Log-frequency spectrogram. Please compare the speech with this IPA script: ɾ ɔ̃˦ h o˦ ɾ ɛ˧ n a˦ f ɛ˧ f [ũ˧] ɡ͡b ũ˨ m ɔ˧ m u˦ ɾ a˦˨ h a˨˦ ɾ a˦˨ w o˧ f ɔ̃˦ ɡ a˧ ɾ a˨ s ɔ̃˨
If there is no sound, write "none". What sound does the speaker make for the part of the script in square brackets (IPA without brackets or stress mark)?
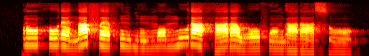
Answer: ũ˧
